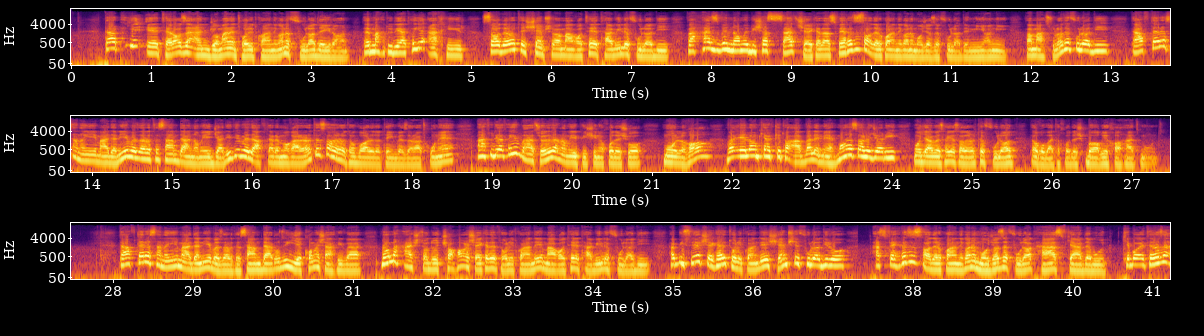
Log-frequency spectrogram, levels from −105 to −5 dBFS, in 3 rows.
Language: Persian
